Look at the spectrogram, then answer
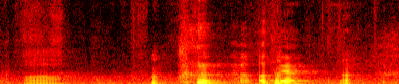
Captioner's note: laughs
